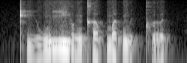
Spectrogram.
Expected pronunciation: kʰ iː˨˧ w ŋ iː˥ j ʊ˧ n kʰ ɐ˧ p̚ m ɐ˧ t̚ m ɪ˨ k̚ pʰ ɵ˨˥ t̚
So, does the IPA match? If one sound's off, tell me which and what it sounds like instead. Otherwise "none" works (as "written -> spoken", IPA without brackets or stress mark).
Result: n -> ŋ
